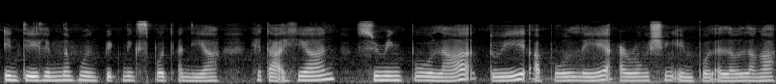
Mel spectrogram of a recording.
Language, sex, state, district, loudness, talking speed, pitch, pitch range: Mizo, female, Mizoram, Aizawl, -16 LUFS, 175 wpm, 180 Hz, 175-195 Hz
